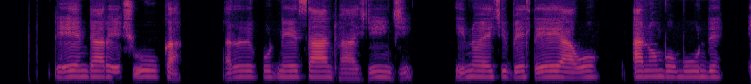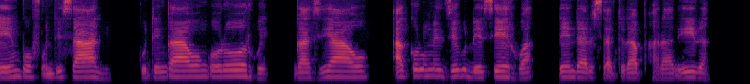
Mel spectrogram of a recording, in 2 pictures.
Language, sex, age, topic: Ndau, male, 36-49, health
